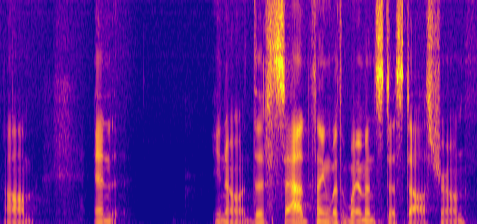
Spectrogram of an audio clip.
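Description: A man in his thirties, a guest scientist on a podcast, explaining in an animated way and jumping up in pitch to stress points, recorded in a dark studio on a studio mic. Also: unhurried. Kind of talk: podcast conversation. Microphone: studio mic with headphones.

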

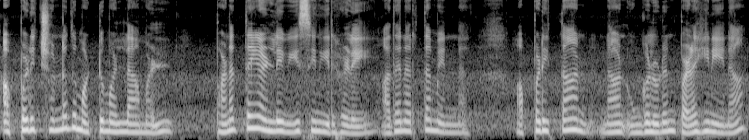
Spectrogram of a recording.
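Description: A woman's voice: mid-range voice, darkish tone, slight background noise, close to an everyday voice. Woman narrator playing a young woman, heartbroken, accusing, tearful, storybook drama. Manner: tearful, reproachful.

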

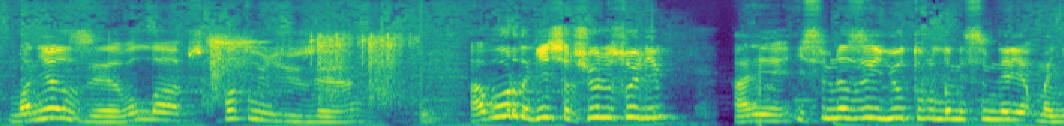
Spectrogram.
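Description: Excitable man trash-talking over gameplay. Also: extremely high pitch, rough recording. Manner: excitable, teasing trash talk to the opponent. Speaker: gaming YouTuber. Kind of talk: live gameplay commentary.

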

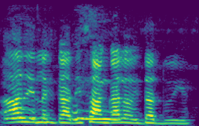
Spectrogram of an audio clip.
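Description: A woman chatting casually in a home vlog, animated and repeating herself as she coaxes. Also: fairly high pitch, normal speed. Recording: very noisy home phone recording.

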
